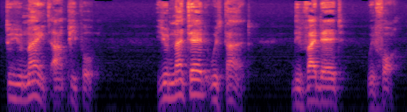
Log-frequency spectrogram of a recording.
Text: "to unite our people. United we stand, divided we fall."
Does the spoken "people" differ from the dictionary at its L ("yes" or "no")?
no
